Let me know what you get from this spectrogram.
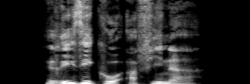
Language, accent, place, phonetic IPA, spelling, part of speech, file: German, Germany, Berlin, [ˈʁiːzikoʔaˌfiːnɐ], risikoaffiner, adjective, De-risikoaffiner.ogg
- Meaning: 1. comparative degree of risikoaffin 2. inflection of risikoaffin: strong/mixed nominative masculine singular 3. inflection of risikoaffin: strong genitive/dative feminine singular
